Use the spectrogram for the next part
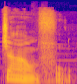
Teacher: that's fourth tone and neutral right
